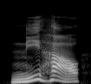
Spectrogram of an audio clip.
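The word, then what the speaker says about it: 你好: Para dizer olá, a pessoa vê os caracteres Ni Hao e usa o Pinyin Ni Hao para saber como pronunciar.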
